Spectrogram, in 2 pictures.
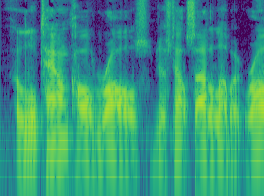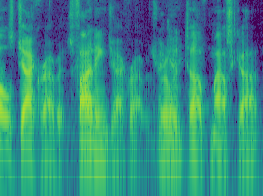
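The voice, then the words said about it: New York accent. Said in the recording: “Don't let the New York accent throw you off.”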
